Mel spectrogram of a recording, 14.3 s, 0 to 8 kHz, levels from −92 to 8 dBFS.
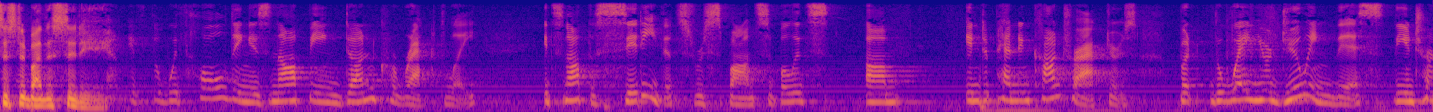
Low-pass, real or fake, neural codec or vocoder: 7.2 kHz; real; none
